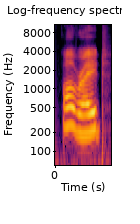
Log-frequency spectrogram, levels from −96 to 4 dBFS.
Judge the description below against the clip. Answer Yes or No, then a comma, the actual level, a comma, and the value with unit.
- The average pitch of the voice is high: Yes, high, 220 Hz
